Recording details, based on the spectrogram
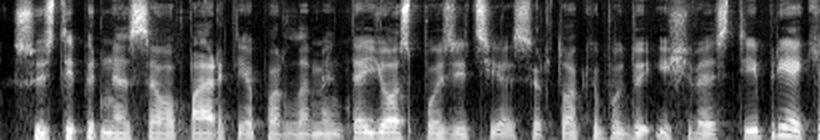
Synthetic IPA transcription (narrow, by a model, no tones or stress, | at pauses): sʊsʲt̪ʲɪpʲɾʲɪnʲɛssɑːʋoːpɑˑɾʲt̪ʲɪjɛpɐɾlˠɐmʲɛnʲt̪ʲɛjoːspoːzʲɪt̪sʲɪjɛsɪɾt̪oːkʲʊbuːd̪ʊʔɪʃʲʋʲɛsʲt̪ʲɪːpʲɾʲiɛkʲi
